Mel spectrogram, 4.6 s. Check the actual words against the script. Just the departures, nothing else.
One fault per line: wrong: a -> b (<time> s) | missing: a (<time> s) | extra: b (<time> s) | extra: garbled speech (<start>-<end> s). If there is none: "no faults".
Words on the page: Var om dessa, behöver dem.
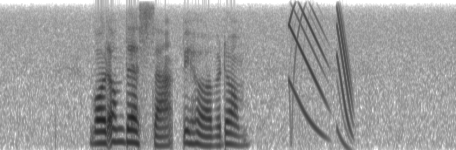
no faults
